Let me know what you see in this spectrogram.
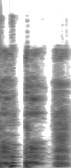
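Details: Adult with a persistent cough, on antibiotics and believing it is an upper respiratory tract infection, recorded at followers' request: three quick, loud, harsh coughs in rapid succession.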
